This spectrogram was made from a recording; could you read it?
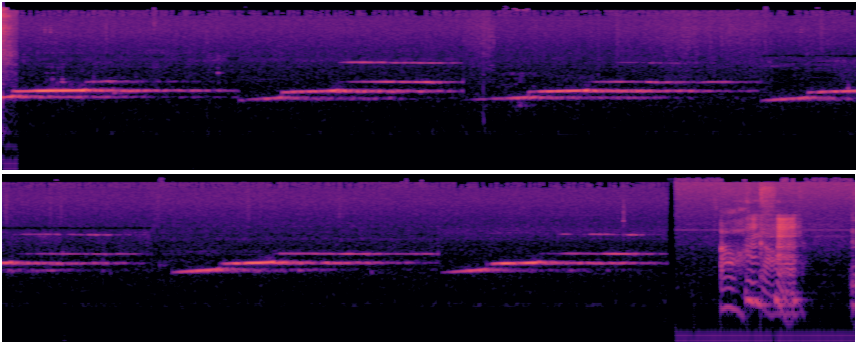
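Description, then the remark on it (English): A series of haunting bird calls: six evenly spaced, mid-pitched tonal notes, each sliding upward then holding steady with faint overtones, followed at the end by a short, harsh burst of noise. “I shared two calls because these birds have so many different calls and they're all super fun and exciting.”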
